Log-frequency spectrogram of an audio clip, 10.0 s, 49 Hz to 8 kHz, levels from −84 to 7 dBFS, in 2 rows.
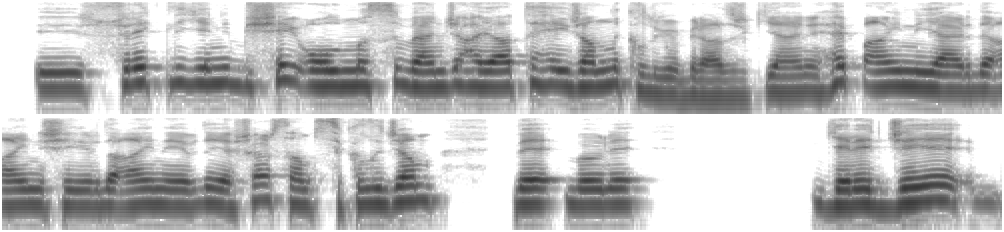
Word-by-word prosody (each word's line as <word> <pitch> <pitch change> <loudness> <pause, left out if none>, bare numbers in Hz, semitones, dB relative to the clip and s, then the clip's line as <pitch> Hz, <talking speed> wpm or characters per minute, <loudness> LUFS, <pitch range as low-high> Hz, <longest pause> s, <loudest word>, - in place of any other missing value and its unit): eee, 160 0 -1
sürekli 205 +5 -2
yeni 200 -1 0
bir - - -5
şey 210 +5 -1
olması 180 +1 +1
bence 170 +2 +2
hayatı 175 +2 +2
heyecanlı 180 0 +1
kılıyor 130 - -5
birazcık. 115 0 -4
Yani 140 0 -2
hep 210 +10 -1
aynı 175 0 +1
yerde, 150 -2 +1
aynı 155 +1 -1
şehirde, 150 0 -2
aynı 155 +1 -1
evde 150 +2 -1
yaşarsam 160 +1 -1
sıkılacağım 165 +5 0 0.4
ve 160 0 +4
böyle 160 0 0 0.9
geleceğe 155 - +3
160 Hz, 145 wpm, -23 LUFS, 150-180 Hz, 0.9 s, ve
